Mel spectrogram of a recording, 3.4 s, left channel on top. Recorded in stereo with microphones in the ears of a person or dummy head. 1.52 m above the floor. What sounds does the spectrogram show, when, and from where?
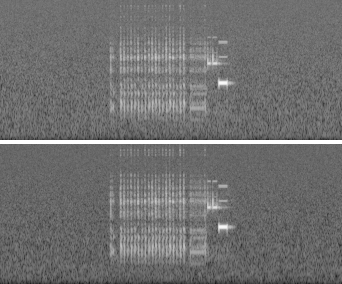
1.1 s a camera shutter: 15° right (ahead or behind)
